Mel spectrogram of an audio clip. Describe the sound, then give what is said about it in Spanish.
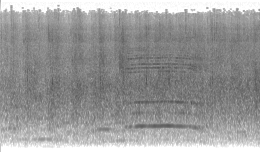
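An audience claps steadily in dense, sustained applause given to Christ, with a faint voice or tone rising briefly through the middle of the ovation. “Aleluya, un aplauso a Cristo.”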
